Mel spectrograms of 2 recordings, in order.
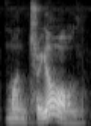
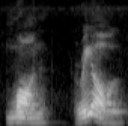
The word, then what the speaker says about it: Montreal: pronounced it's a surprising the t isn't pronounced okay and the stress is stressed out is at the first syllable okay so what we're gonna say is mon real monreal monreal monreal so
